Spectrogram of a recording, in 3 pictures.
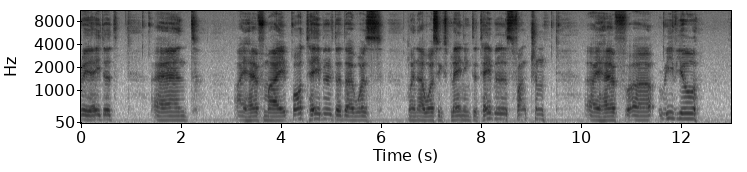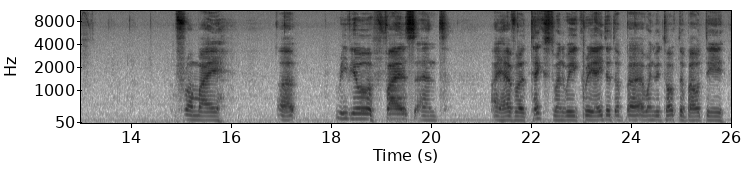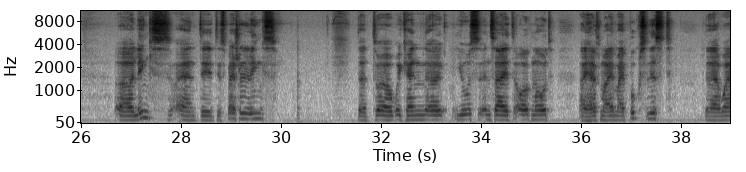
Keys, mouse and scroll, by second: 1.5 click, 4.3 click, 5.5-6.2 scroll down 4, 6.4-6.7 scroll up 2, 6.7-7.4 scroll down 4, 7.4-8.1 scroll up 2, 9.7 click, 11.9 click, 13.8-14.9 scroll down 8, 15.1-16.0 scroll up 4, 17.2 click, 21.8 click, 24.2 click, 33.3 click, 36.4 click.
